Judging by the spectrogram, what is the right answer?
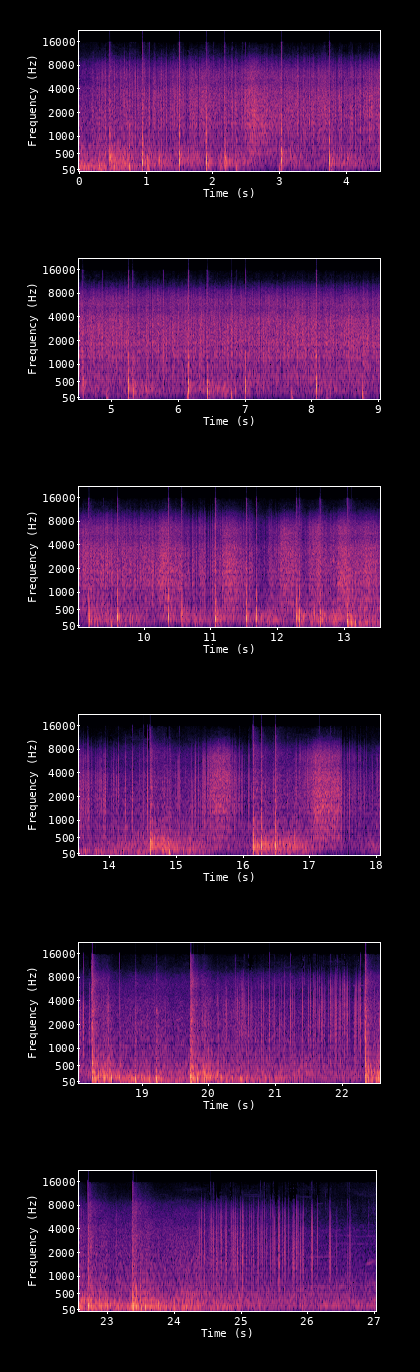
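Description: Fireworks display going off nonstop: a dense crackle of bursting stars under many sharp bangs, with louder booms every few seconds.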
